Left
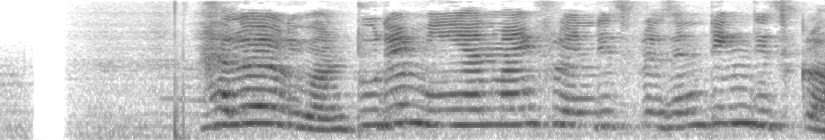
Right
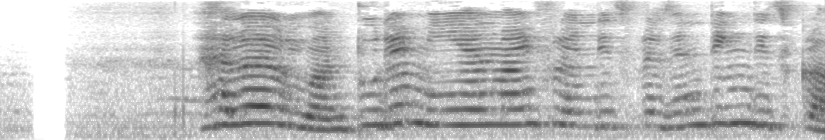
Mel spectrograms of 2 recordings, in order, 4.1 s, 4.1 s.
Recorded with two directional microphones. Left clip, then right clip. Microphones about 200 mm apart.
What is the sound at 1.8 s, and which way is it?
Child singing, 15° right (ahead or behind).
